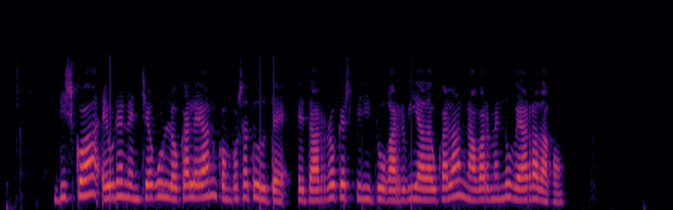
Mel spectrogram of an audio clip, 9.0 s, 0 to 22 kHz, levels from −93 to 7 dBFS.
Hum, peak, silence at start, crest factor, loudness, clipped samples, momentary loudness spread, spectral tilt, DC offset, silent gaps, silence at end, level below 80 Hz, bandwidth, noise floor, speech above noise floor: none; -20 dBFS; 0.75 s; 18 dB; -38 LUFS; under 0.1%; 8 LU; -5 dB/octave; under 0.1%; none; 1.45 s; -80 dBFS; 7.2 kHz; under -90 dBFS; over 53 dB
